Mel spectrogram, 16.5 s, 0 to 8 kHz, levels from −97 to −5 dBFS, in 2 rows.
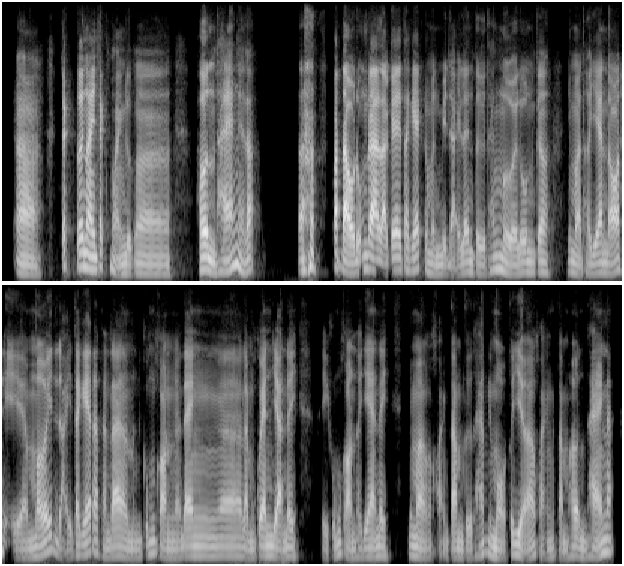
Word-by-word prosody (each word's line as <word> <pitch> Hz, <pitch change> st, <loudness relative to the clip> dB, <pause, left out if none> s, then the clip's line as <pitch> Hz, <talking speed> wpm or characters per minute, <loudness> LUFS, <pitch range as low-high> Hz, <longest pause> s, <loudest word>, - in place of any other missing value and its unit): À, 90 Hz, -3 st, +1 dB, 0.3 s
chắc -, -, 0 dB
tới 155 Hz, -, +7 dB
nay 135 Hz, -4 st, +8 dB
chắc -, -, -1 dB
hoảng 90 Hz, -, -3 dB
được, 95 Hz, 0 st, -4 dB
ờ, 95 Hz, -2 st, -1 dB, 0.4 s
hơn 130 Hz, 0 st, +7 dB
một 105 Hz, -, +1 dB
tháng -, -, +2 dB
rồi -, -, -1 dB
đó. -, -, +1 dB, 0.6 s
Đó, -, -, 0 dB, 0.4 s
bắt -, -, +6 dB
đầu 100 Hz, 0 st, +10 dB
đúng 115 Hz, +7 st, -2 dB
ra 130 Hz, -, +10 dB
là -, -, +5 dB
cái 130 Hz, 0 st, +4 dB
target 130 Hz, +2 st, 0 dB
của -, -, -6 dB
mình 90 Hz, -2 st, -4 dB
bị 90 Hz, -, -4 dB
đẩy -, -, -5 dB
lên 105 Hz, +1 st, -2 dB
từ 90 Hz, -2 st, -4 dB
tháng 135 Hz, +2 st, -5 dB
10 95 Hz, -5 st, 0 dB
luôn 105 Hz, +1 st, -3 dB
cơ, 110 Hz, -1 st, 0 dB, 0.3 s
nhưng 110 Hz, -, -7 dB
mà 95 Hz, -, 0 dB
thời 95 Hz, -1 st, -7 dB
gian 105 Hz, +1 st, +2 dB
đó 95 Hz, -, +3 dB
thì, 85 Hz, 0 st, -8 dB
ờ, 85 Hz, -1 st, -4 dB
mới 100 Hz, -, 0 dB
đẩy 130 Hz, -, -8 dB
target 115 Hz, +5 st, +1 dB
á 130 Hz, -, 0 dB
thành 90 Hz, -, -7 dB
ra 95 Hz, +2 st, +2 dB
là 95 Hz, -3 st, -1 dB
mình 85 Hz, 0 st, -9 dB
cũng 125 Hz, +7 st, -8 dB
còn, 85 Hz, -8 st, -3 dB
ờ, 85 Hz, -, -7 dB
đang, 100 Hz, 0 st, -2 dB
ơ, 100 Hz, 0 st, -3 dB
làm 85 Hz, -3 st, -5 dB
quen 100 Hz, 0 st, +1 dB
dần 85 Hz, -4 st, +1 dB
đi, 95 Hz, -1 st, -3 dB, 0.3 s
thì -, -, -12 dB
cũng -, -, -9 dB
còn 85 Hz, -, -3 dB
thời 85 Hz, 0 st, -11 dB
gian 95 Hz, 0 st, -2 dB
đi. 95 Hz, -1 st, -4 dB, 0.3 s
Nhưng 105 Hz, -2 st, -5 dB
mà 85 Hz, -2 st, -2 dB
khoảng 85 Hz, -, -13 dB
tầm 85 Hz, 0 st, -3 dB
từ 80 Hz, -, -7 dB
tháng 110 Hz, +5 st, -8 dB
11 90 Hz, -8 st, -3 dB
tới 110 Hz, -, -4 dB
giờ 110 Hz, -, 0 dB
á, -, -, -2 dB
khoảng 85 Hz, +2 st, -10 dB
tầm 80 Hz, 0 st, -8 dB
hơn 100 Hz, 0 st, -2 dB
một 85 Hz, -, -8 dB
tháng 130 Hz, -, -1 dB
á, 140 Hz, -, -3 dB
100 Hz, 280 wpm, -25 LUFS, 90-110 Hz, 0.6 s, đầu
